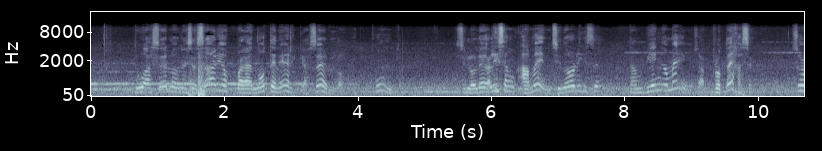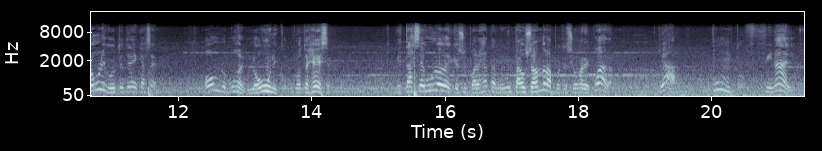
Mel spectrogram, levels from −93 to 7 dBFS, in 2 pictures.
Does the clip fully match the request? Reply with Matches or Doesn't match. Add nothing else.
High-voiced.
Matches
